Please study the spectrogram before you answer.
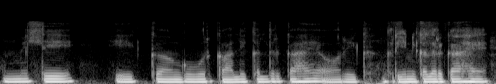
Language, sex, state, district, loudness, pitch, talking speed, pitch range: Hindi, male, Himachal Pradesh, Shimla, -13 LUFS, 120 Hz, 170 wpm, 120-125 Hz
